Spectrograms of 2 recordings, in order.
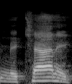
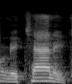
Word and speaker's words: mechanic: piège un mécanicien etchanic accentuation sur la vous avez entendu mechanic faitesle bien comme moi mechanic sur la deuxème syllable et y a un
